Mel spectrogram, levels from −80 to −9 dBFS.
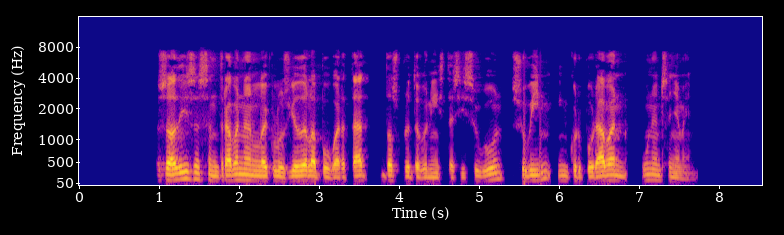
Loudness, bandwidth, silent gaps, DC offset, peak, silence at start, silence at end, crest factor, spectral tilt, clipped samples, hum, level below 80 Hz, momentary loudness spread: -21 LUFS; 8 kHz; 3.71-3.75 s, 5.33-5.39 s, 5.94-5.98 s, 6.91-7.03 s; under 0.1%; -2 dBFS; 1 s; 0.9 s; 18 dB; -5 dB/octave; under 0.1%; none; -58 dBFS; 12 LU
